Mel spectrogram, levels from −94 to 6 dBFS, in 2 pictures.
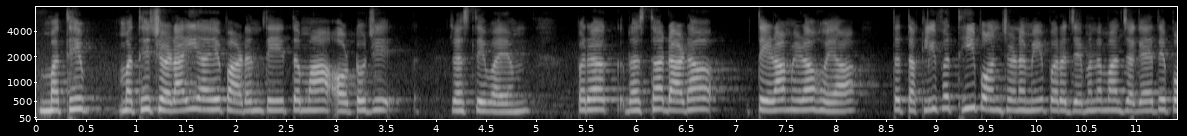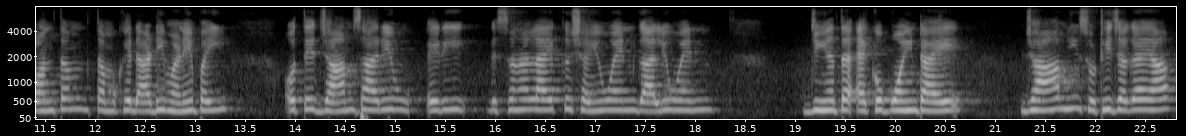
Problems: none marked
